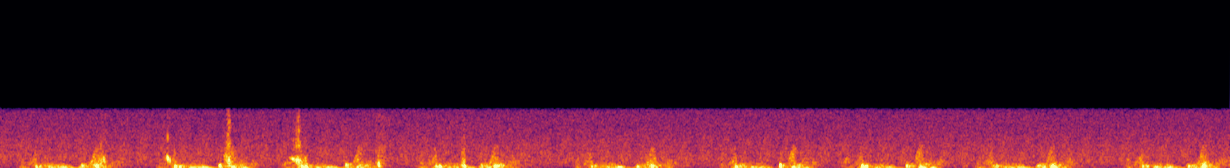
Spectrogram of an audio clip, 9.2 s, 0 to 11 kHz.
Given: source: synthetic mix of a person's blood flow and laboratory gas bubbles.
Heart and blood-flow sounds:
Doppler ultrasound of blood flow; precordium
0.73-0.81 s: bubbles
1.23-1.31 s: bubbles
1.67-1.77 s: bubbles
2.16-2.31 s: bubbles
2.81-2.89 s: bubbles
3.44-3.52 s: bubbles
From the record:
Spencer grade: 2 (many but less than half of the cardiac periods contain bubble signals, singularly or in groups); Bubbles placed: only in the low amplitude regions of the cardiac cycle

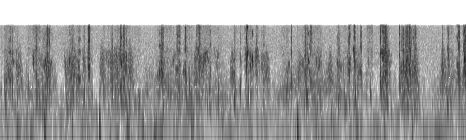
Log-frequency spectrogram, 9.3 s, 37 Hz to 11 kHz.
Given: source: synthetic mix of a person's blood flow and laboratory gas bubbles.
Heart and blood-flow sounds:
Doppler ultrasound of blood flow; subclavian vein
0.00-0.39 s: bubbles
0.54-1.07 s: bubbles
1.28-1.86 s: bubbles
2.05-2.82 s: bubbles
3.13-3.89 s: bubbles
3.93-4.42 s: bubbles
4.66-4.75 s: bubbles
4.78-5.33 s: bubbles
5.62-5.87 s: bubbles
5.96-6.46 s: bubbles
6.56-6.61 s: bubbles
6.70-7.17 s: bubbles
7.20-7.25 s: bubbles
7.33-7.46 s: bubbles
7.57-7.84 s: bubbles
7.99-8.42 s: bubbles
8.82-8.89 s: bubbles
8.92-9.07 s: bubbles
9.12-9.34 s: bubbles
From the record:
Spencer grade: 3 (all of the cardiac periods contain showers or single bubble signals, but not dominating or overriding the cardiac motion signals); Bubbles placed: anywhere in the cardiac cycle

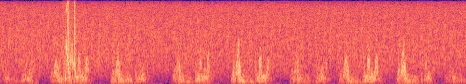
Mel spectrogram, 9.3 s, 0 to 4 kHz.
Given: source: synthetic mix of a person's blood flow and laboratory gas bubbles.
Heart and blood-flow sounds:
Doppler ultrasound of blood flow; precordium
1.27-1.57 s: bubbles
From the record:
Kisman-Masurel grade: 223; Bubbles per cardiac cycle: several, 3 to 8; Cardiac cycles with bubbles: 10 to 50%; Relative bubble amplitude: loud (0.450 to 0.775); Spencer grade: 2 (many but less than half of the cardiac periods contain bubble signals, singularly or in groups); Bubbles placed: only in the low amplitude regions of the cardiac cycle

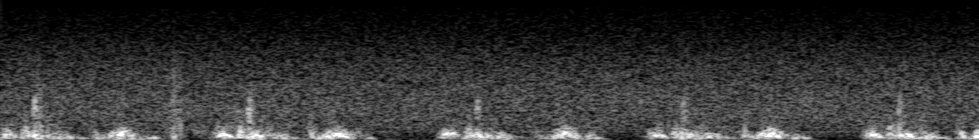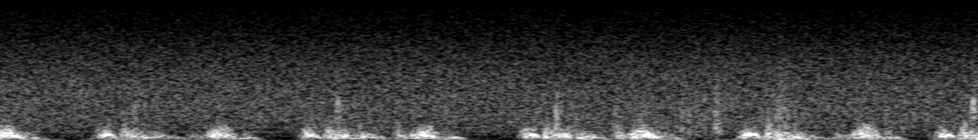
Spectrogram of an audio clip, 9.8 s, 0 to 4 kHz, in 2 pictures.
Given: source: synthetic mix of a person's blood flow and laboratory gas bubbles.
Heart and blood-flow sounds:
Doppler ultrasound of blood flow; precordium
8.62-8.69 s: bubbles
From the record:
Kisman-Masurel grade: 111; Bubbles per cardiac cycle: 1 to 2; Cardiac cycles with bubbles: 1 to 10%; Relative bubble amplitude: barely perceptible (0.100 to 0.250); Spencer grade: 1 (occasional bubble signal discernible with the cardiac motion signal, with majority of cardiac periods free of bubbles); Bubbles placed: anywhere in the cardiac cycle

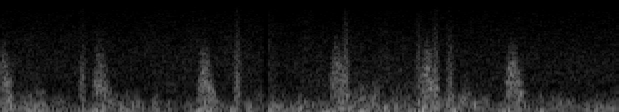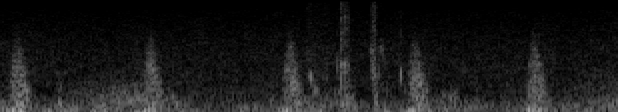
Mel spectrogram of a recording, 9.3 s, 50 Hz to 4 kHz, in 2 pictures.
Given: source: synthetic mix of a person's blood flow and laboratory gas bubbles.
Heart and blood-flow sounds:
Doppler ultrasound of blood flow; subclavian vein
6.92-7.10 s: bubbles
7.13-7.30 s: bubbles
7.39-7.56 s: bubbles
7.60-7.68 s: bubbles
From the record:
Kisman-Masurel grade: 211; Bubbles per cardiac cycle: several, 3 to 8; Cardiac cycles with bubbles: 1 to 10%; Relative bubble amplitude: barely perceptible (0.100 to 0.250); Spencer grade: 1 (occasional bubble signal discernible with the cardiac motion signal, with majority of cardiac periods free of bubbles); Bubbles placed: anywhere in the cardiac cycle

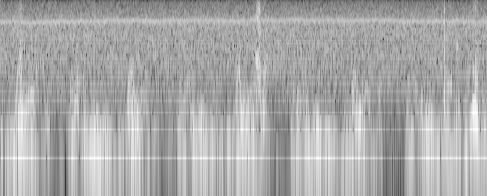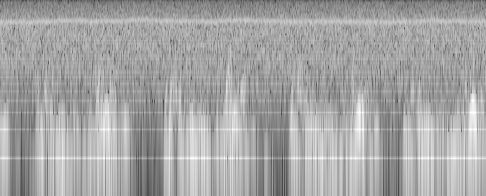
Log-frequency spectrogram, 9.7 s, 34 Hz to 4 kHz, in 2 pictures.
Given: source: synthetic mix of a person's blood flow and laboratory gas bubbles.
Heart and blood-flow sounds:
Doppler ultrasound of blood flow; precordium
2.53-2.69 s: bubbles
3.77-3.83 s: bubbles
4.42-4.63 s: bubbles
From the record:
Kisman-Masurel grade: 123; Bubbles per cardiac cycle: 1 to 2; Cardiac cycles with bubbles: 10 to 50%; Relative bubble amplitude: loud (0.450 to 0.775); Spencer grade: 2 (many but less than half of the cardiac periods contain bubble signals, singularly or in groups); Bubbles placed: only in the low amplitude regions of the cardiac cycle

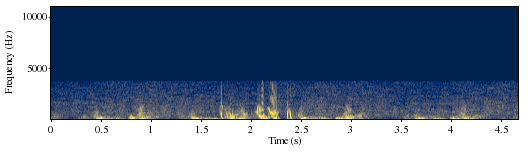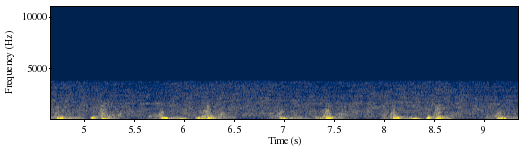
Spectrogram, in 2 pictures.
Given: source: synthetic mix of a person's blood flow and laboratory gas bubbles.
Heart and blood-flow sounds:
Doppler ultrasound of blood flow; precordium
1.66-1.98 s: bubbles
2.02-2.29 s: bubbles
2.32-2.44 s: bubbles
From the record:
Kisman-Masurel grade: 212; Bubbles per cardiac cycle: several, 3 to 8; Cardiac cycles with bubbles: 1 to 10%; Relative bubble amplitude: moderate (0.250 to 0.450); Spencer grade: 1 (occasional bubble signal discernible with the cardiac motion signal, with majority of cardiac periods free of bubbles); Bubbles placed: only in the low amplitude regions of the cardiac cycle

